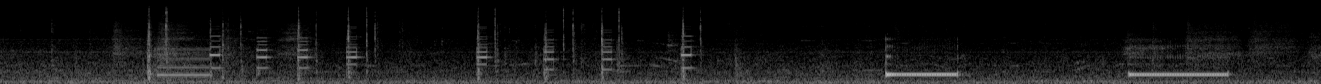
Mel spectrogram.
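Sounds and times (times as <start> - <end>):
telephone keypad tones while dialing a number: 1.5 - 3.8, 4.8 - 7.1
long steady telephone tones: 1.6 - 3.2, 8.9 - 9.7, 11.2 - 12.4.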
